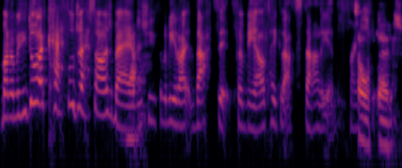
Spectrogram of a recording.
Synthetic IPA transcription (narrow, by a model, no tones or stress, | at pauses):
mãnə̃wididoːlaɪkʰɛθəl̩ˠdɹɛsɑːʒmɛnə̃nʃizɡʌnəbilˠaɪk̚ðatsɪtfəmiaɪlˠtʰejk̚ðə̰tstalˠḭə̰̃nθãŋo̥əs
